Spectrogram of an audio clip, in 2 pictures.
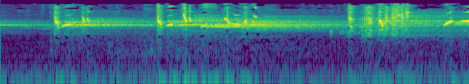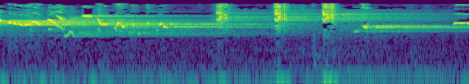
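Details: Oriental magpie-robin singing in a lure recording used to provoke other magpie-robins into song and tail-spreading. Sharp clicks and bright whistled notes over a steady high trill run throughout, with several loud accented bursts.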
